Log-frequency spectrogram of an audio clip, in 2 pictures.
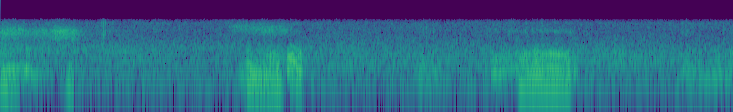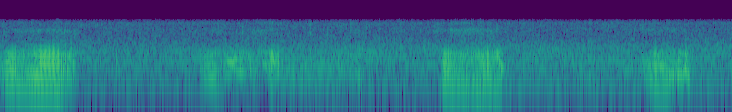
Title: Lucy and bruno snoring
